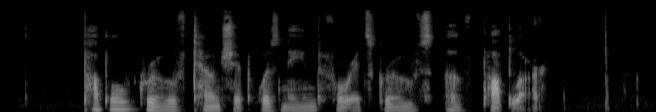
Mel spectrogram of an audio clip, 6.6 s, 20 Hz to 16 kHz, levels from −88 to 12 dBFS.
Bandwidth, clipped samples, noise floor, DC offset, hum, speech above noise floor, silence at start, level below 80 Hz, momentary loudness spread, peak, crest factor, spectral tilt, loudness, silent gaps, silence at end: 11 kHz; under 0.1%; -79 dBFS; under 0.1%; none; 41 dB; 0.85 s; -70 dBFS; 14 LU; -12 dBFS; 26 dB; -4.5 dB/octave; -38 LUFS; none; 0.5 s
